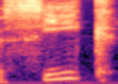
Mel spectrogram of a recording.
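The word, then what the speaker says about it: Sikh: But this guy is giving an exception to the seek, I think it's pronounced, to carry swords.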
